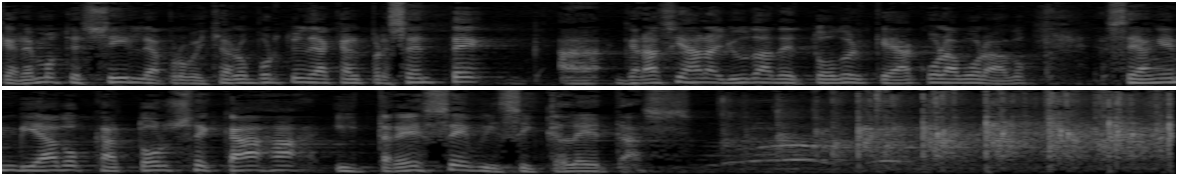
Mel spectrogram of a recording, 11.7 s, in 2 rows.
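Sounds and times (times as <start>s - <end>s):
speech: 0.0s - 9.8s
audience applause: 9.4s - 11.7s.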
